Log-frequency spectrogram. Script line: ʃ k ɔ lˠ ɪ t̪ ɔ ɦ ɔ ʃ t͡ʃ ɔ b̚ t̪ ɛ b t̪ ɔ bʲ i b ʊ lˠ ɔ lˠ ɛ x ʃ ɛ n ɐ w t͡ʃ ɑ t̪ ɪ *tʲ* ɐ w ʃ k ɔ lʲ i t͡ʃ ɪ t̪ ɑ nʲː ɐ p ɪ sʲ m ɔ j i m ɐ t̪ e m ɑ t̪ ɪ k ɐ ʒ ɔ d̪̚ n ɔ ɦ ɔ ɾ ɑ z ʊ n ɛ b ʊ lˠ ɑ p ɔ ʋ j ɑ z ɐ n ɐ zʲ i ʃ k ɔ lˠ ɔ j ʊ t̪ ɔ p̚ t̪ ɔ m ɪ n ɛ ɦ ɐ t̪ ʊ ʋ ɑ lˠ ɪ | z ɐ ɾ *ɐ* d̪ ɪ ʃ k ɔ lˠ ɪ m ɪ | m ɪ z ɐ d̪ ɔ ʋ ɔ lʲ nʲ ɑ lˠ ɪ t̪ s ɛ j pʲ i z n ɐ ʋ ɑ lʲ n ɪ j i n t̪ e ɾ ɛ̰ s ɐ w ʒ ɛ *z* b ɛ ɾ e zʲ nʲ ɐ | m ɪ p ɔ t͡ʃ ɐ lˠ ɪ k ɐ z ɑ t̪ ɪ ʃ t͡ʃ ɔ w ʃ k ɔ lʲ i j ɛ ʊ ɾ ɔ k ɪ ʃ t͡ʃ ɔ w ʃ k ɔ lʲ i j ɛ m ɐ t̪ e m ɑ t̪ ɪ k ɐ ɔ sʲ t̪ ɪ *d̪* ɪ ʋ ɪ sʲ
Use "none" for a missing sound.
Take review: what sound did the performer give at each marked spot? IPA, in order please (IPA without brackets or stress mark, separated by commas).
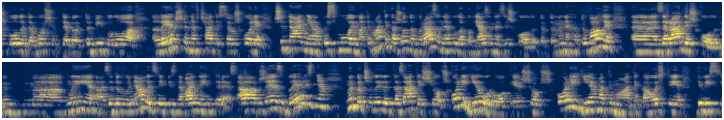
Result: sʲ, ɑ, z, d̪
